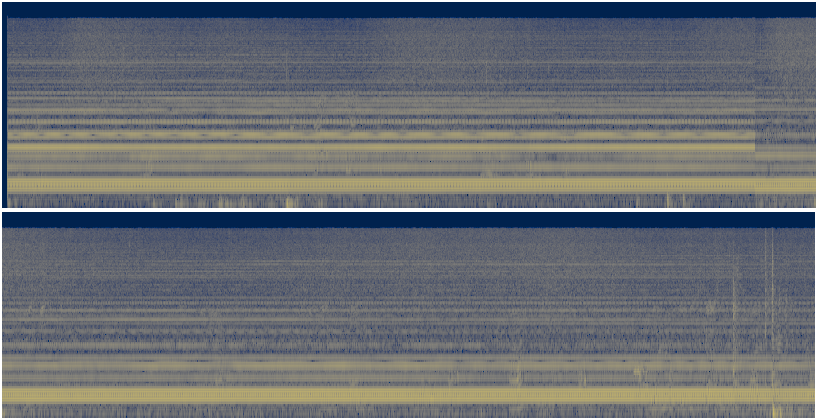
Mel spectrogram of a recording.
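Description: A car horn sounding continuously: a steady two-note chord that changes slightly in pitch about halfway through. A sharp pop comes near the end.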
